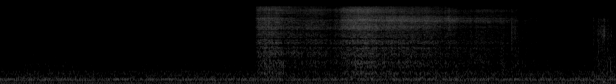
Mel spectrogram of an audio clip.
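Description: Flux and molten solder sizzling under the hot tip of a Hakko FX-601 soldering iron as solder is melted onto a stained-glass seam. The sizzle starts suddenly about two and a half seconds in and fades out near the end.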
